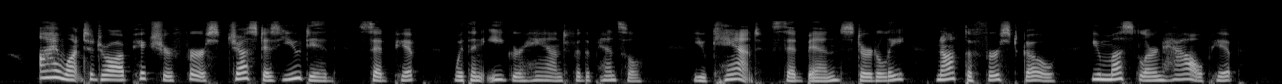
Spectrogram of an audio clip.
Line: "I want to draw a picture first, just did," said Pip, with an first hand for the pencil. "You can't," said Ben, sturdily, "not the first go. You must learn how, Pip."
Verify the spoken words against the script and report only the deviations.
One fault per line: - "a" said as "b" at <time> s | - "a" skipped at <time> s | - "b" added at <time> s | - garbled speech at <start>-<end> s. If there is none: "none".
- "as you" added at 2.6 s
- "first" said as "eager" at 4.9 s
